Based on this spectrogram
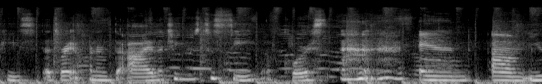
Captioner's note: laughs nervously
